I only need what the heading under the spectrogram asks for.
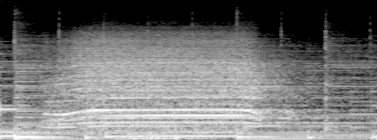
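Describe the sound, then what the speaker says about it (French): A steamboat's steam whistle sounds on the river in the Code:Realize video game, a steady tonal blast with breathy hiss that holds for about two seconds before tapering off, with no talk over it. "J'ai entendu de la vapeur provenir de la rivière et j'ai regardé le bateau qui s'approchait."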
